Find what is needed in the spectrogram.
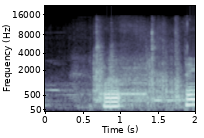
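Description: Epson EcoTank L3250 inkjet printer running, its motors whirring with a steady mid-pitched tone, starting a little under a second in after a brief quiet moment.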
